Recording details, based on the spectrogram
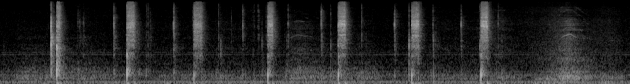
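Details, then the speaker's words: Role-played ASMR cranial nerve exam taste test: about eight quick hissing spray bursts from a pump bottle applying a taste onto the patient's stuck-out tongue. "And if you'll just stick out your tongue for me and I will just give this a spray."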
